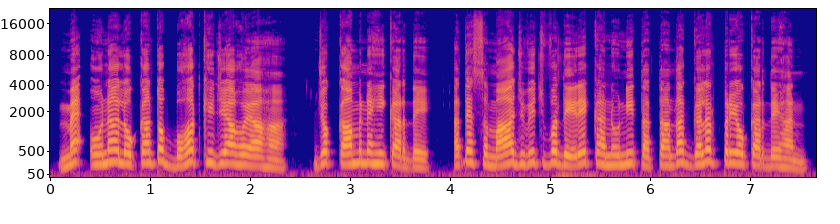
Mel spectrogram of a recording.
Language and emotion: Punjabi, disgusted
